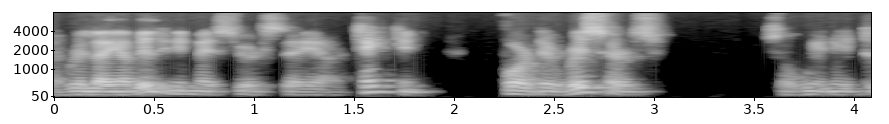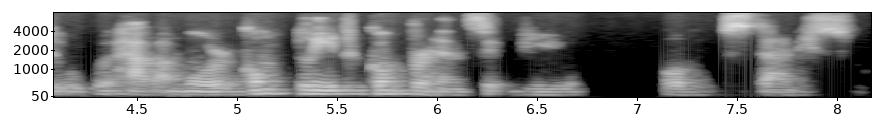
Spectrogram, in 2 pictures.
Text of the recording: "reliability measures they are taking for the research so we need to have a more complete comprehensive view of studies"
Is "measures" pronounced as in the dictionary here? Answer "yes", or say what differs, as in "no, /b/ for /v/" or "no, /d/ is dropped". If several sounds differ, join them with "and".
no, /s/ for /ʒ/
